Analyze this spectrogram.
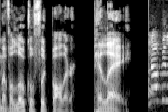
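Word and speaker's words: Pelé: Deco tries to join the rich boys' conversation and mentions the name of a local footballer, Pele. I'll be like Pele. But he mispronounces it, Pele.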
